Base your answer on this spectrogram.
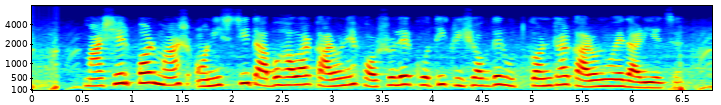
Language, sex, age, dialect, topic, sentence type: Bengali, female, 41-45, Standard Colloquial, agriculture, question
